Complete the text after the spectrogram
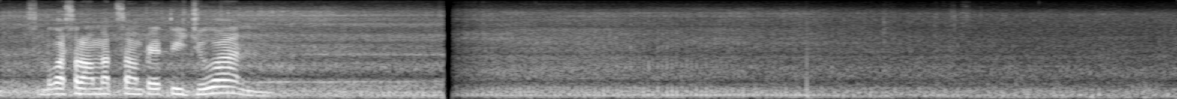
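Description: A motorcycle engine buzzes past.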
